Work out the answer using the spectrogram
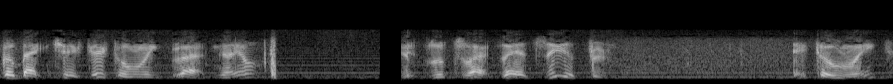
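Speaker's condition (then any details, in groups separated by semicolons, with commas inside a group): Slurred speech; stroke 3 years ago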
